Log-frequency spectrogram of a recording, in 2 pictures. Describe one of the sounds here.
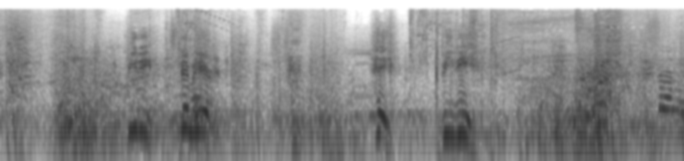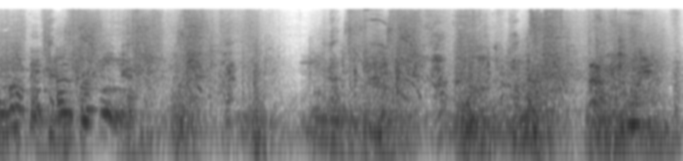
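Lightsabers clash sharply against metal.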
